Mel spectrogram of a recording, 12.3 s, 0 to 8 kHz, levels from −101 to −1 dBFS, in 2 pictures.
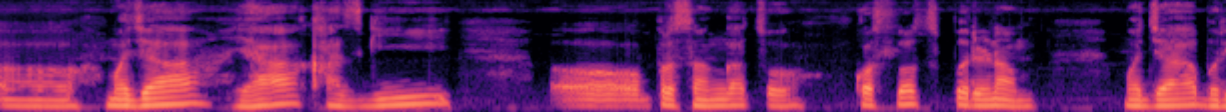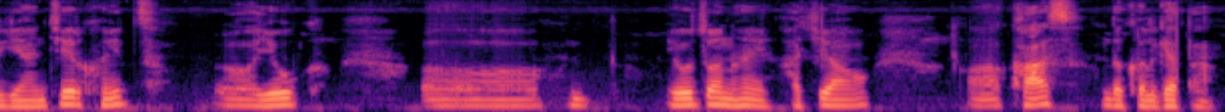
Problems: none marked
